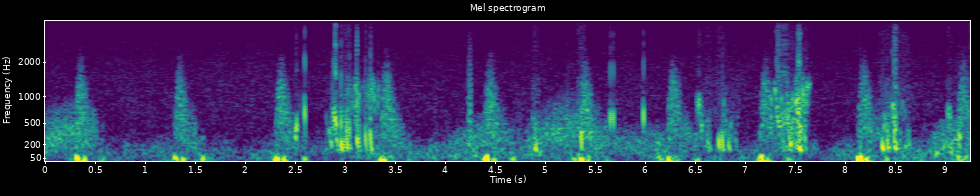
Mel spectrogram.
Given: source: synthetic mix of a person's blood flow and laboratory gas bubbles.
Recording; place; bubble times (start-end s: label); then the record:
Doppler ultrasound of blood flow; subclavian vein
2.47-2.64 s: bubbles
2.80-3.36 s: bubbles
4.86-4.94 s: bubbles
5.32-5.40 s: bubbles
5.62-5.72 s: bubbles
5.96-6.02 s: bubbles
6.51-6.94 s: bubbles
7.23-7.67 s: bubbles
8.33-8.65 s: bubbles
9.01-9.08 s: bubbles
9.12-9.17 s: bubbles
From the record:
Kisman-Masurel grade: 232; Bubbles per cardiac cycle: several, 3 to 8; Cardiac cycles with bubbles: 50 to 99%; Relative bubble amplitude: moderate (0.250 to 0.450); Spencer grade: 3 (all of the cardiac periods contain showers or single bubble signals, but not dominating or overriding the cardiac motion signals); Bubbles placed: anywhere in the cardiac cycle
